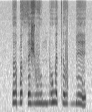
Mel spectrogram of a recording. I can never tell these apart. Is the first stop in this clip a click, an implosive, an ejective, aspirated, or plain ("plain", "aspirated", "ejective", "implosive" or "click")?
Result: implosive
